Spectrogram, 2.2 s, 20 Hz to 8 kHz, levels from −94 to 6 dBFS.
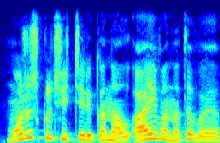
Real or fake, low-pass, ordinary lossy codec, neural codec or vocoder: real; 7.2 kHz; Opus, 64 kbps; none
